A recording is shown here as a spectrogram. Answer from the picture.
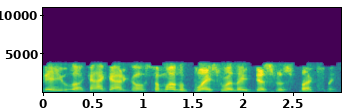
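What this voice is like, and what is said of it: Decent imitation of another person's voice. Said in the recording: “I do a decent imitation of? I do Rodney Dangerfield.”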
